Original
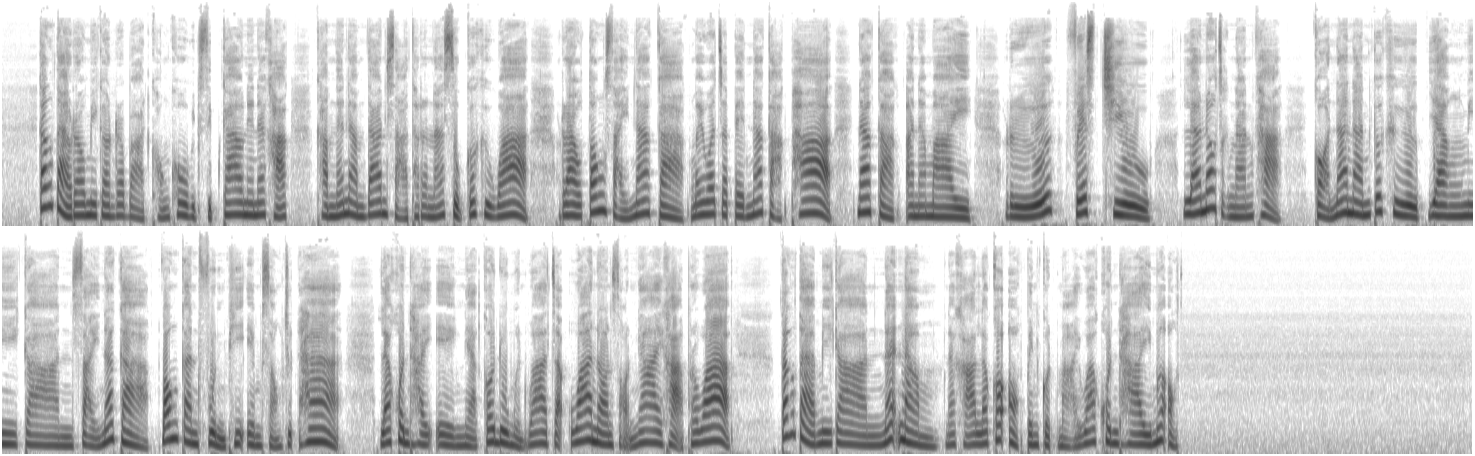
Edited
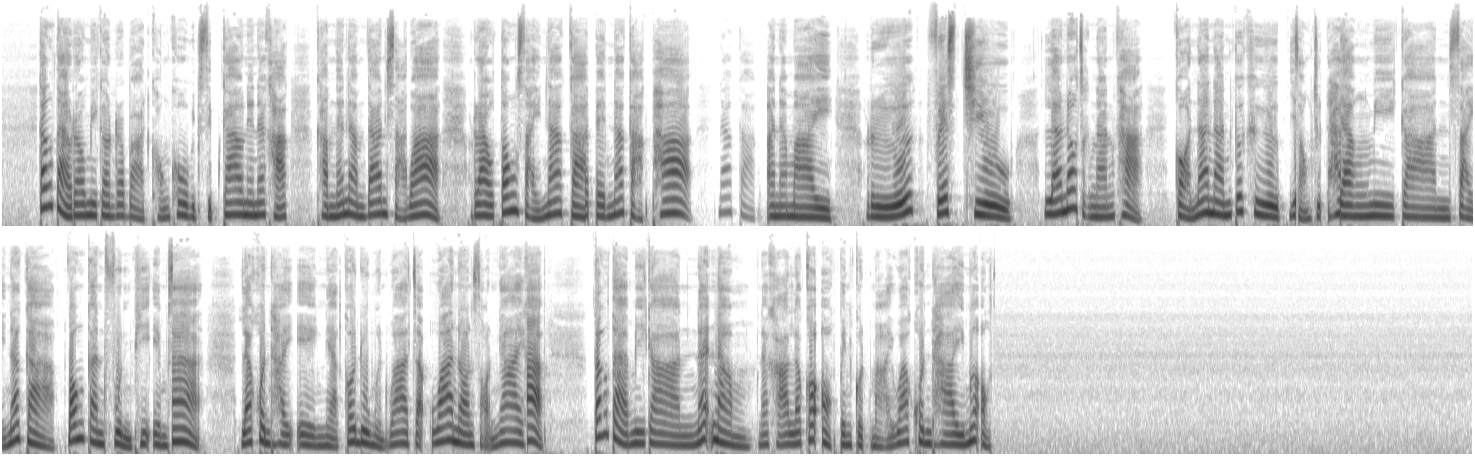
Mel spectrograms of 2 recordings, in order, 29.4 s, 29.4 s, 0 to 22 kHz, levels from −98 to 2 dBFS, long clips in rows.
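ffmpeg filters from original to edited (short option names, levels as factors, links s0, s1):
-filter_complex "[0:a]asplit=9[s0][s1][s2][s3][s4][s5][s6][s7][s8];[s0]atrim=end=4.042[s9];[s1]atrim=start=4.918:end=6.712[s10];[s2]atrim=start=7.218:end=8.26,asetpts=PTS-STARTPTS,afade=t=out:st=0.892:d=0.15:silence=0.0944061[s11];[s3]atrim=start=8.26:end=8.93,asetpts=PTS-STARTPTS,volume=0.0944[s12];[s4]atrim=start=8.93:end=14.322,asetpts=PTS-STARTPTS,afade=t=in:d=0.15:silence=0.0944061[s13];[s5]atrim=start=17.348:end=17.802[s14];[s6]atrim=start=14.318:end=17.352[s15];[s7]atrim=start=17.798:end=21.352[s16];[s8]atrim=start=21.828[s17];[s9][s10]acrossfade=d=0.004:c1=hsin:c2=hsin[s18];[s11][s12][s13]concat=n=3:v=0:a=1[s19];[s18][s19]acrossfade=d=0.004:c1=hsin:c2=hsin[s20];[s20][s14]acrossfade=d=0.004:c1=hsin:c2=hsin[s21];[s21][s15]acrossfade=d=0.004:c1=hsin:c2=hsin[s22];[s22][s16]acrossfade=d=0.004:c1=hsin:c2=hsin[s23];[s23][s17]acrossfade=d=0.004:c1=hsin:c2=hsin"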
